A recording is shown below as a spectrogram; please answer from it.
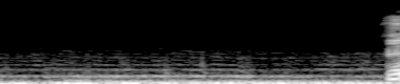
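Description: A low, steady hum held on one note throughout, over a faint low rumble.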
